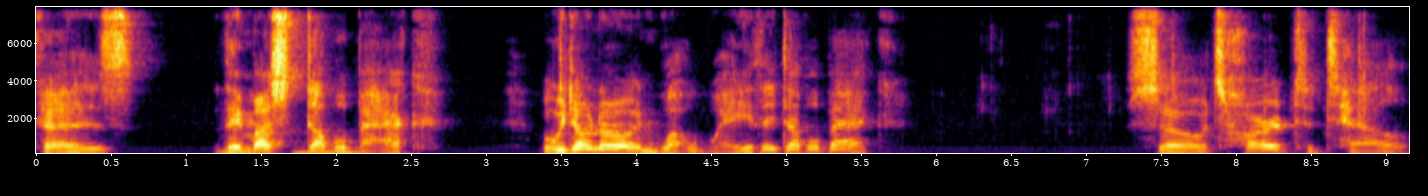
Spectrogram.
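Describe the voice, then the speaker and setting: Long, frequent pauses interrupt the talking. Its pace is very slow. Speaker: gaming lore youtuber. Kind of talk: let's play commentary. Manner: casual, halting with filler words.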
